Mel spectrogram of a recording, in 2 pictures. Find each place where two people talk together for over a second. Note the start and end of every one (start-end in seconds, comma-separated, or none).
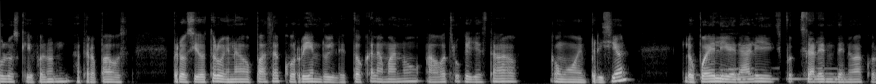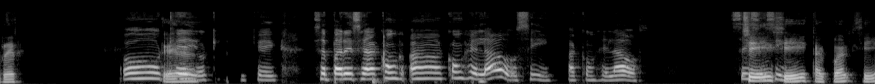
7.2-8.5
